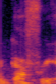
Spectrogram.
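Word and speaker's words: Giuffre: like when he was talking about um Virginia Goofrey Guffrey, Virginia Guffrey I think is the right way to say it and he was talking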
